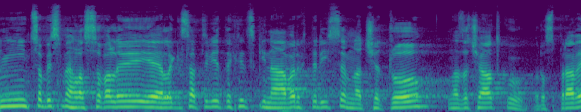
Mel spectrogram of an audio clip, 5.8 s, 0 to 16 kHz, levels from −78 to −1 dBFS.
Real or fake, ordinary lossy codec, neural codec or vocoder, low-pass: real; MP3, 64 kbps; none; 14.4 kHz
